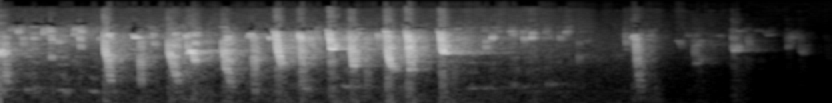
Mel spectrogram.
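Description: A bat gives a rapid burst of high, scratchy squeaks that quickly thins to a few chirps.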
